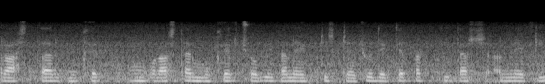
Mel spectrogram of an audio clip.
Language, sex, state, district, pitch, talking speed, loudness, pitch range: Bengali, male, West Bengal, Jhargram, 160 Hz, 145 wpm, -17 LUFS, 155-165 Hz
